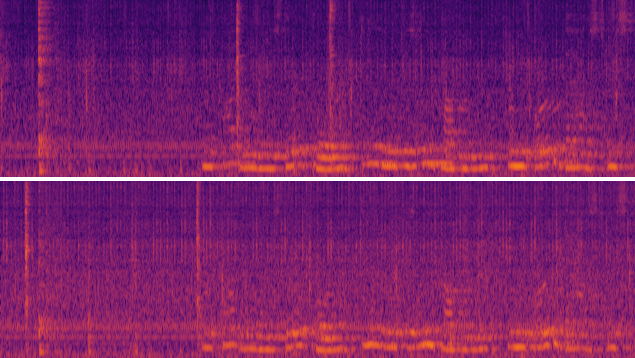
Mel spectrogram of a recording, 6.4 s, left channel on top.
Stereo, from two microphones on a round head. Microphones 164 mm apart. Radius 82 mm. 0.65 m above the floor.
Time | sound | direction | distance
0.4 | a snare drum | 65° left (ahead or behind) | 4.5 m
2.0 | a woman speaking | 20° right (ahead or behind) | 7.5 m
